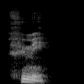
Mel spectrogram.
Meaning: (verb) past participle of fumer; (adjective) smoked
- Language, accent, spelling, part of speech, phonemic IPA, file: French, France, fumé, verb / adjective, /fy.me/, LL-Q150 (fra)-fumé.wav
